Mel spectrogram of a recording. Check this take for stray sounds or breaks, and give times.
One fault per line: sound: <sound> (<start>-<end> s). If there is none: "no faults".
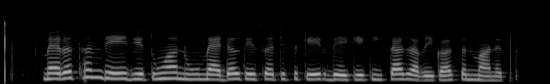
no faults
